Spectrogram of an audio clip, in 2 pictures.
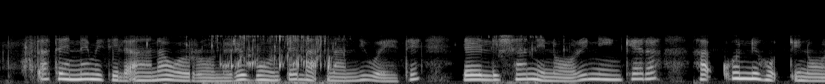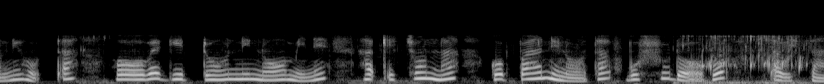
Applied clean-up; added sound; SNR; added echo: none; Liquid; 18 dB; none.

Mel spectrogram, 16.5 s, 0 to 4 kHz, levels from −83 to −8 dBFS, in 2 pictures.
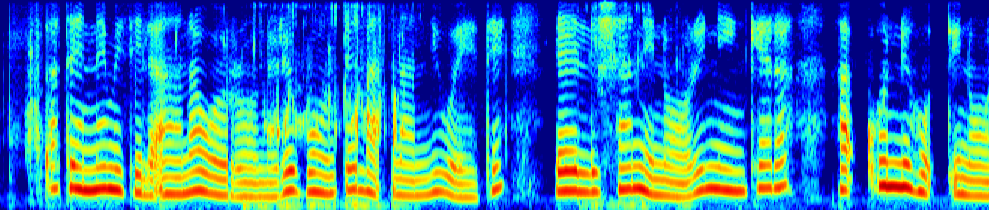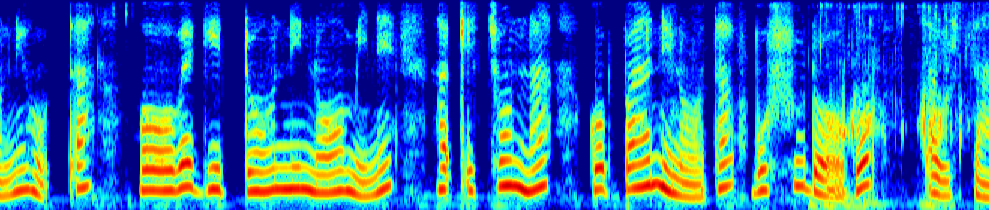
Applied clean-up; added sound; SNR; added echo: neural mask model RNNoise.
